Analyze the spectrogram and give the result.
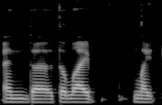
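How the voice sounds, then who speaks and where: A man's voice: medium pitch, monotone, takes it slowly, smooth, no room sound, phone-quality sound. Weary, dry-voiced man recapping a cartoon. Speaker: podcast co-host. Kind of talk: casual chat recapping a cartoon episode.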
